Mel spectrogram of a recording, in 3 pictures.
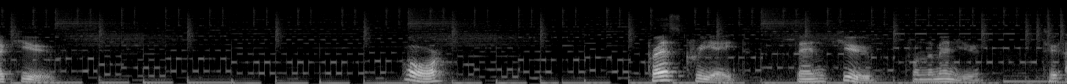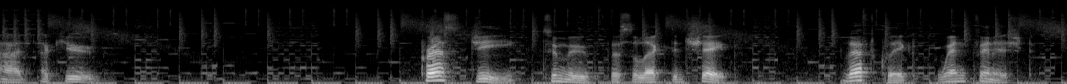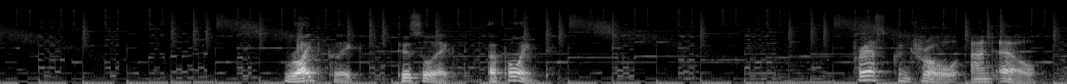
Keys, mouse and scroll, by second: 7.4-15.1 drag, 15.1 g, 29.9 ctrl+l.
